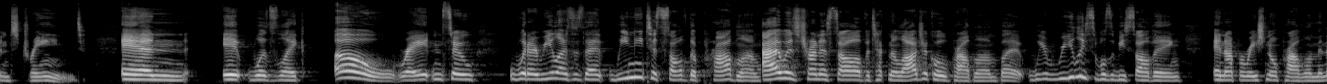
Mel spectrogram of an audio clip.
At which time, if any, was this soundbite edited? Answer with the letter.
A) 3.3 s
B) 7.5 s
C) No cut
B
